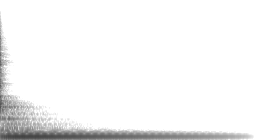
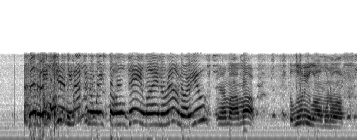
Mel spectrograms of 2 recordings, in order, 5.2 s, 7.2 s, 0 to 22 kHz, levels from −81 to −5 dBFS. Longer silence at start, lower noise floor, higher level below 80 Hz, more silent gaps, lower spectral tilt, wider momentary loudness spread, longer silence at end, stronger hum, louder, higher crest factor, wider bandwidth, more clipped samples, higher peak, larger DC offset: second, 0 s vs 0.5 s; first, -64 dBFS vs -27 dBFS; first, -36 dBFS vs -46 dBFS; neither; first, -6 dB/octave vs -2 dB/octave; first, 21 LU vs 11 LU; first, 0.65 s vs 0 s; neither; second, -35 LUFS vs -7 LUFS; first, 34 dB vs 8 dB; first, 8 kHz vs 5.4 kHz; second, under 0.1% vs 3%; about the same, -2 dBFS vs 0 dBFS; second, under 0.1% vs 0.4%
